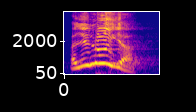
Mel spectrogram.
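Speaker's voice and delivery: loud high cry of praise; exultant shout. Real, not acted. Preacher shouting hallelujah to the congregation. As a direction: burst out in triumphant praise.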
